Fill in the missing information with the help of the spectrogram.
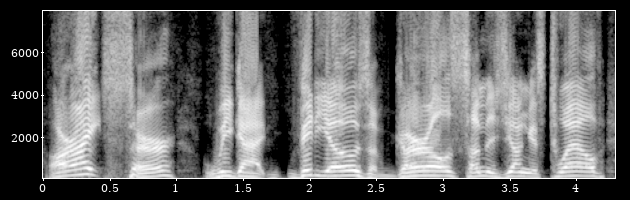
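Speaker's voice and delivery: sleazy pawn shop guy. Retold or imitated. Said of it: "the guy goes".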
